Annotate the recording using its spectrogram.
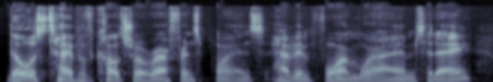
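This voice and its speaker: A young American fashion designer from the United States, a man with a somewhat low, slightly mellow voice, talks about his brand in a casual interview. He speaks fast and crams his sentences with fillers, lots of "like" and "you know." The recording is dry and studio quality.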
